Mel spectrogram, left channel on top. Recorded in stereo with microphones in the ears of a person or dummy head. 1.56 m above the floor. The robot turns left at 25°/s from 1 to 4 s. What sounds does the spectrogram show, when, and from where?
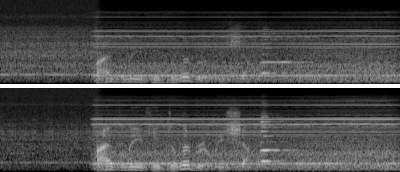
1.0 s a man speaking: 100° right, 0.7 m; by 2.5 s 140° right, 0.7 m
2.6 s a violin: 55° right (ahead or behind), 0.9 m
